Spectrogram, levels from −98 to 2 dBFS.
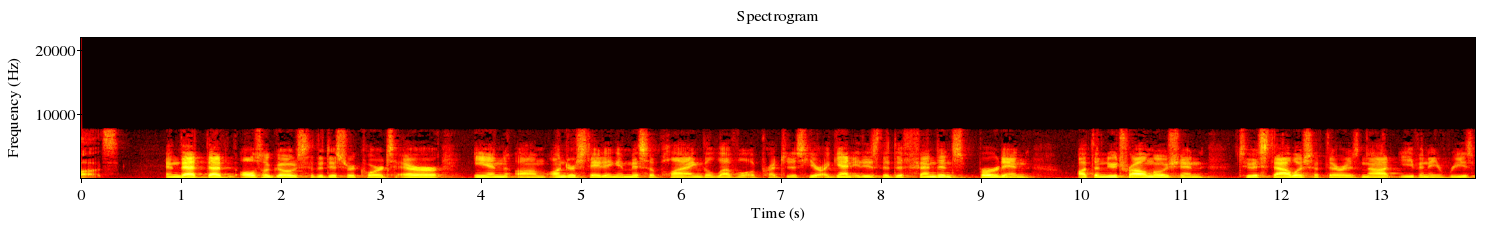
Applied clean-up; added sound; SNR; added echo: none; none; none; none.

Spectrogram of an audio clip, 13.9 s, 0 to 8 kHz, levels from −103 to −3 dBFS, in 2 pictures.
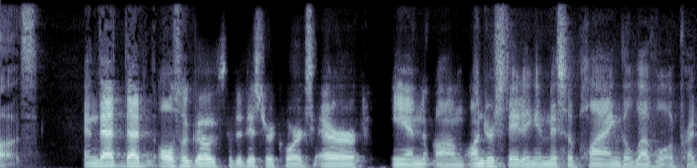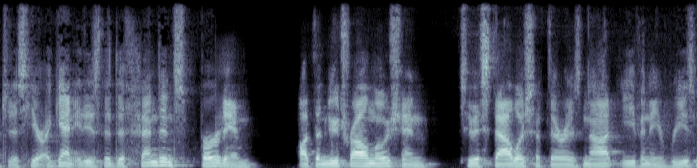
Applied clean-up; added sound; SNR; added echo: neural mask model Resemble Enhance denoiser.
